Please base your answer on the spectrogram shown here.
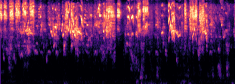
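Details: Budgie colony with a breeding pair, giving rapid, overlapping high chirps and buzzy warbling that barely pauses for nearly five seconds.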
